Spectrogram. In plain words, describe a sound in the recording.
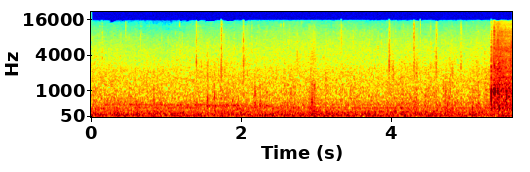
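Footsteps tap quickly on a hard wet floor.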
